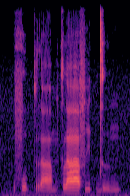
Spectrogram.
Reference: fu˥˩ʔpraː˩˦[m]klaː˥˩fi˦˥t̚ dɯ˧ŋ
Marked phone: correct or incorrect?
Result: correct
